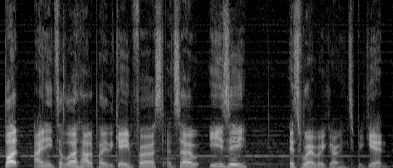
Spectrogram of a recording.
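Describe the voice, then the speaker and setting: A man's voice: medium pitch, animated, normal speed, faint music behind. A British man commentating casually on a strategy game he is playing, thinking aloud, his voice a little off after a throat infection. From Britain. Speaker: gaming YouTuber. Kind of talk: casual let's-play commentary.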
